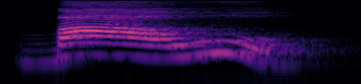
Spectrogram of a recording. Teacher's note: Isso é uma vogal tônica de hiato. A gente tem um hiato entre o A e o U.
